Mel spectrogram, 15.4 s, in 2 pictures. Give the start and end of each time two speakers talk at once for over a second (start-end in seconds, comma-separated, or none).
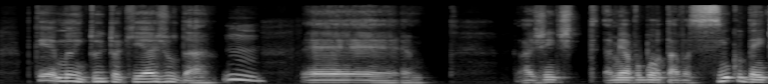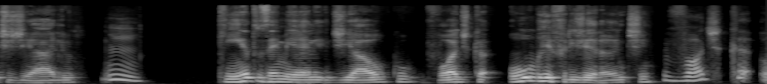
none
